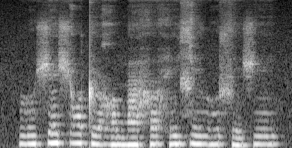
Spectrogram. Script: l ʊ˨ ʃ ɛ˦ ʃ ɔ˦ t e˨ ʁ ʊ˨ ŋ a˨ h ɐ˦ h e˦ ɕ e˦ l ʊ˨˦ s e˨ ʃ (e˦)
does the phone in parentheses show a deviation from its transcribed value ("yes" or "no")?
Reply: no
